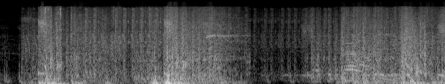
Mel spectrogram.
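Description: Rapid bursts of automatic gunfire from a shooting video game, dense crackling volleys that keep coming with brief gaps, loud and close under excited talk from players.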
